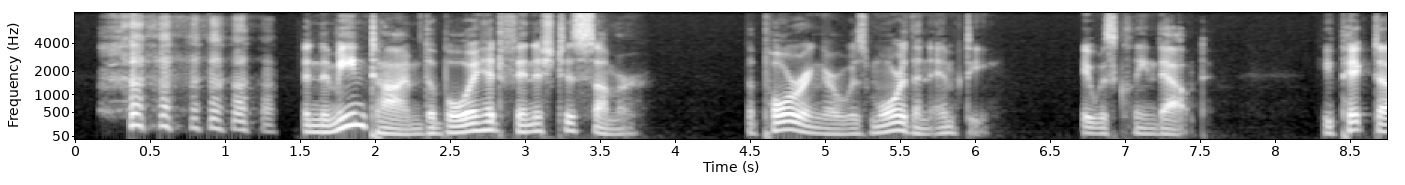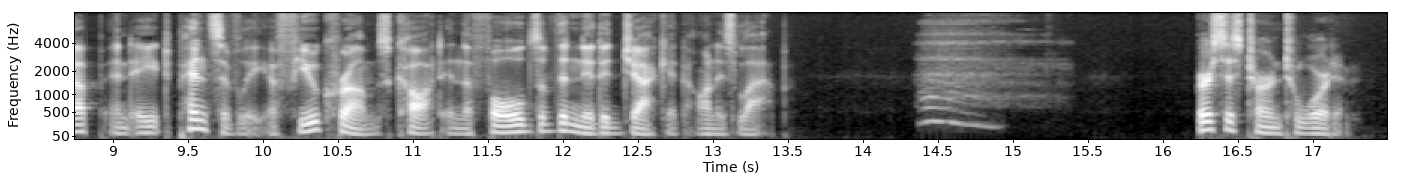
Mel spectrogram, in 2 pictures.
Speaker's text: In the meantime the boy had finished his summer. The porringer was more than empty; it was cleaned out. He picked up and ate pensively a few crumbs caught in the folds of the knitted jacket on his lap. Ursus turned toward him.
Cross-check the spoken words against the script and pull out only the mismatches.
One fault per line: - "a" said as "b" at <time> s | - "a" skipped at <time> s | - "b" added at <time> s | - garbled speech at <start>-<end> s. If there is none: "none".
none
